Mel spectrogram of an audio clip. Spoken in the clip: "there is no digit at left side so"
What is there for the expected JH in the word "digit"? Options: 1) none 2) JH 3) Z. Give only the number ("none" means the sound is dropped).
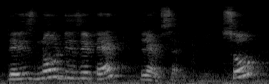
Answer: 3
